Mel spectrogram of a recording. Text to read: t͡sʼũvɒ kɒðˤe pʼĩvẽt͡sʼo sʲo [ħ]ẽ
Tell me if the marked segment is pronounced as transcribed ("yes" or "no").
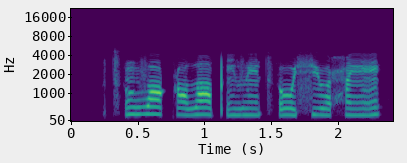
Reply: yes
